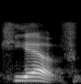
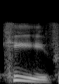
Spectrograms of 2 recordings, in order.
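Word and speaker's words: Kyiv: It's called The Sleeping Protesters of Kiev, the way I used to say it. The Sleeping Protesters of Kiev, it's how it would be pronounced now.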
